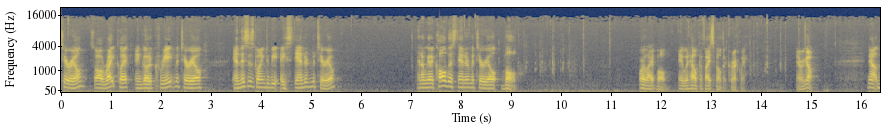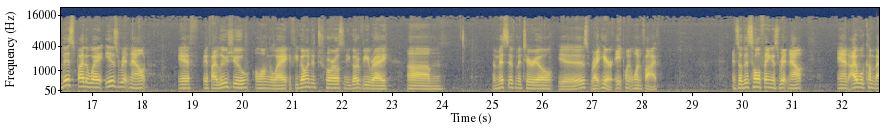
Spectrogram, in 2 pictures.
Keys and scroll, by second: 10.3 Return.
